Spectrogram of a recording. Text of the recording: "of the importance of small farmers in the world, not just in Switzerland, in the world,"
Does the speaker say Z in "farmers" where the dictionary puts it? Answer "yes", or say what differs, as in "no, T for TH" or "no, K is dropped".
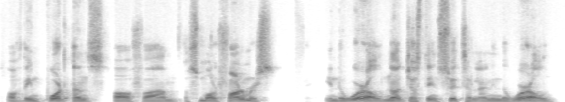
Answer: no, S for Z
